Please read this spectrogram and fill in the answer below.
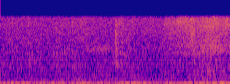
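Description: Hall room tone with a single faint click about a second in, then rustling handling noise from the handheld camera as it is swung round near the end.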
